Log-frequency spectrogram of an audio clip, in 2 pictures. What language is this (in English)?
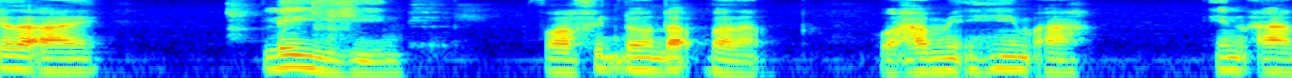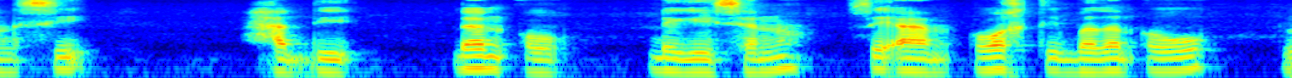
Somali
